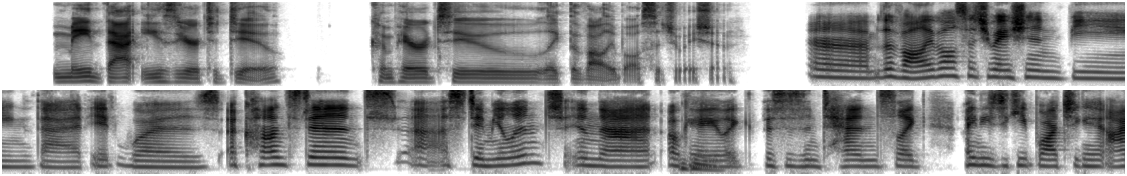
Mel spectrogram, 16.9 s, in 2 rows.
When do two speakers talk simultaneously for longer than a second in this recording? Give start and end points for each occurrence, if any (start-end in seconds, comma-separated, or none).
none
